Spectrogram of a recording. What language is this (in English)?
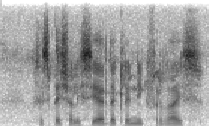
Afrikaans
